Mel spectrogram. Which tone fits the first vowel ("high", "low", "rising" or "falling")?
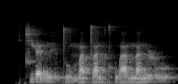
falling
